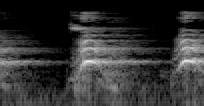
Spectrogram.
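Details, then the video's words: Long-haired Miniature Dachshund puppy, female, protesting indoors because her owner is away; a tail of a whiny bark, then two sharp yappy barks about three quarters of a second apart, the first stretched into a thin whine. "Long Haired Miniature #dachshund #puppy . Dramatic #puppybarking moment"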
